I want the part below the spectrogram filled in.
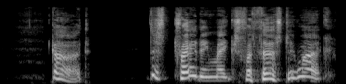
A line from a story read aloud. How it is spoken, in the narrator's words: exclaimed whilst hiccuping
